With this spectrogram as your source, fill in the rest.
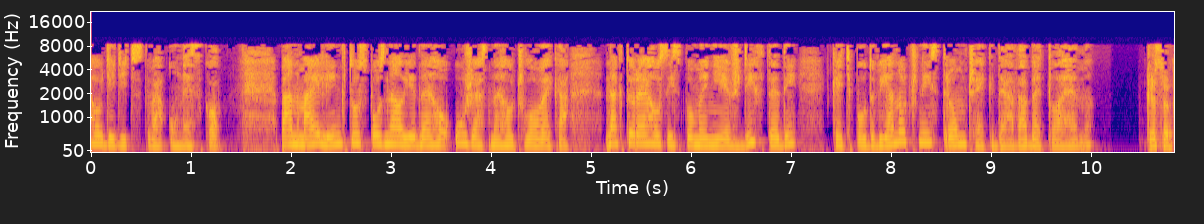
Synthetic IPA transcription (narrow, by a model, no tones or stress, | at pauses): ɦɔɟɛɟit͡ʃst̪ʋaʔunɛskɔ | paːnmajliŋkt̪uspɔznaljɛd̪nɛːɦɔʔuːʒasnɛːɦɔt͡ʃlɔʋɛkanakt̪ɔɾɛːɦɔsispɔmɛɲɪɛvʒd̪ift̪ɛd̪ikɛcpɔd̪ʋɪanɔt͡ʃniːst̪ɾɔmt͡ʃɛɡd̪aːʋabɛt̪lɛɦɛm | kɛcsat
